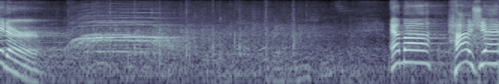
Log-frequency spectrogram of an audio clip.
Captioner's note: audience cheering and applauding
